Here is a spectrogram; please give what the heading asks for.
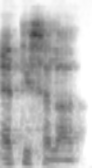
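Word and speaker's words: Etisalat: engineer in test uh geez how do you pronounce the the company namea uh yeah it is it is actually atis Salat a Salat okay in the UAE yeah very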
